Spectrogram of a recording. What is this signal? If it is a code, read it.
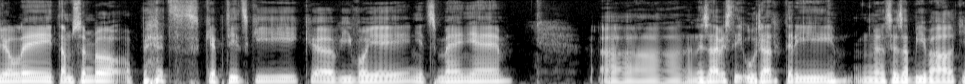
Speech in Czech. There is no code.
